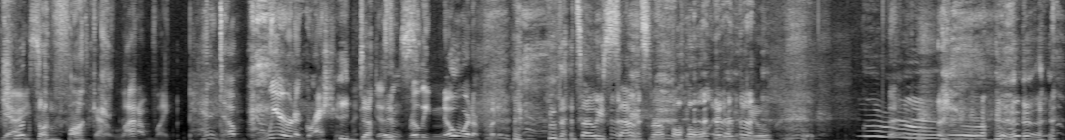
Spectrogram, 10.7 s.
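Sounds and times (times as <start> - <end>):
laughter: 0.0 - 1.1, 2.0 - 10.6
speech: 0.0 - 8.2, 8.9 - 10.6
person yawning: 7.6 - 10.4.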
